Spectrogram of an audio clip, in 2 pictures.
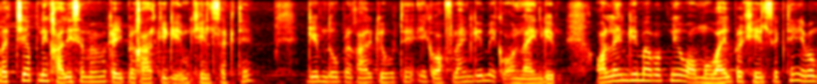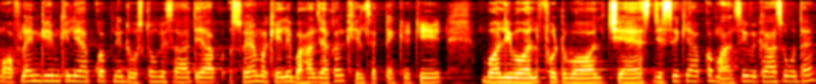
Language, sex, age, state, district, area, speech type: Hindi, male, 18-30, Madhya Pradesh, Jabalpur, urban, spontaneous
